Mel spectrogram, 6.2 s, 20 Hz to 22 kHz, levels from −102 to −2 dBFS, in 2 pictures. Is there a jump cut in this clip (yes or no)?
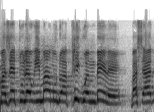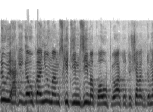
yes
